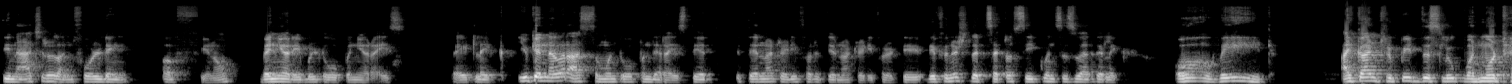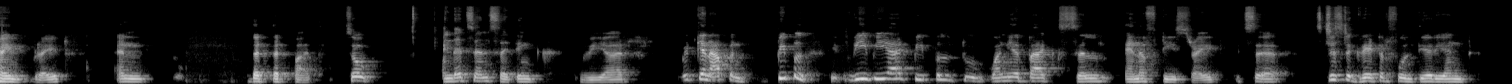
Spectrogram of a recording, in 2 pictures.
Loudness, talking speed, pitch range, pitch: -19 LUFS, 185 wpm, 120-155 Hz, 135 Hz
